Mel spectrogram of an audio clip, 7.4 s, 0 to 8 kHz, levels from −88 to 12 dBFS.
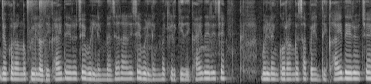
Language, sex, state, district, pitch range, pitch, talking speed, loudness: Rajasthani, female, Rajasthan, Nagaur, 185-205 Hz, 195 Hz, 220 wpm, -17 LUFS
